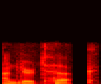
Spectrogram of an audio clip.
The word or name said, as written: undertook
